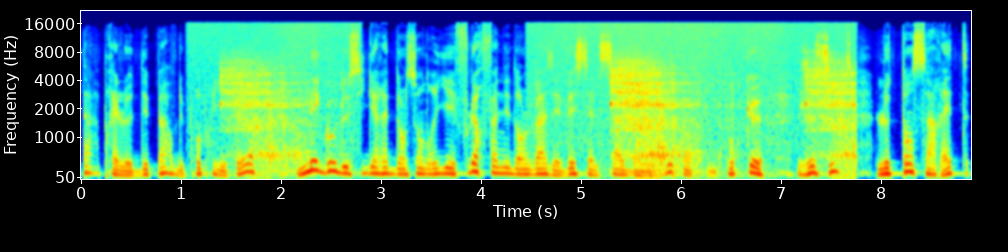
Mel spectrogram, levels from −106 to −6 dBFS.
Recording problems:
hiss; loud; from 1 to 3 s and from 4.5 to 8 s; 2 dB below the speech

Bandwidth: 16.5 kHz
